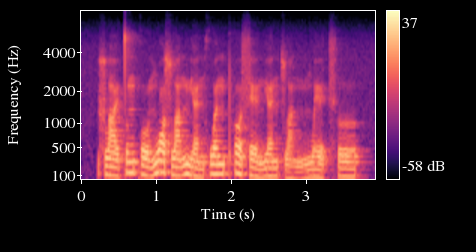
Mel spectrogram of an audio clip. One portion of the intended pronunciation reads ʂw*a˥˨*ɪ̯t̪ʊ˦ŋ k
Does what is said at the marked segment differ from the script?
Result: yes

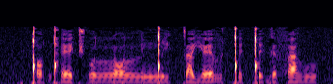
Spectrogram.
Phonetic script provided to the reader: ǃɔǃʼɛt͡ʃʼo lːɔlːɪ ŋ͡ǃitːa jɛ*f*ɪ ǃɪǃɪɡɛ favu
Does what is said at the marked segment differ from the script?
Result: yes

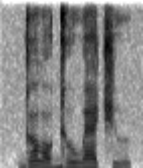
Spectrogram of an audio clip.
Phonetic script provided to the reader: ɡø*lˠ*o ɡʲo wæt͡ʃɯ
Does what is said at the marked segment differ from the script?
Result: no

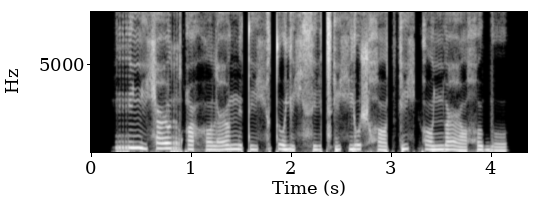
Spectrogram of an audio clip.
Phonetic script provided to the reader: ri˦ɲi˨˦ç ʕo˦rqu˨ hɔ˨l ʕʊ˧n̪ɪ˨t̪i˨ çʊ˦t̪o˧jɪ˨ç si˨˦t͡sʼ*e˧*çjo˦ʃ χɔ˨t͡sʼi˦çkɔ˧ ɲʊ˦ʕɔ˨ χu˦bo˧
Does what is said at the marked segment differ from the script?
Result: yes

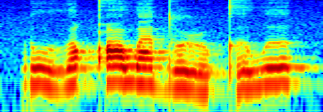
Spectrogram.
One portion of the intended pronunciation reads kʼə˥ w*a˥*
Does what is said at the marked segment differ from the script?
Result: yes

